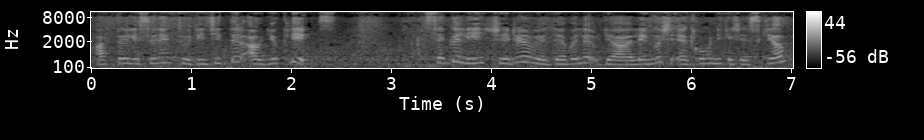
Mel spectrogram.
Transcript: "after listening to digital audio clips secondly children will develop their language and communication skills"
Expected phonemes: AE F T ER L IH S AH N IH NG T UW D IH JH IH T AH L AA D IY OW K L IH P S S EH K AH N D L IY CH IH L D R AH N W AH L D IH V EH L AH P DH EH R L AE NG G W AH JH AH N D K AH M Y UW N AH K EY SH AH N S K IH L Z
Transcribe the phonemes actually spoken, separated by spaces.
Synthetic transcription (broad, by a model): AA F T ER L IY S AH N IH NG T UW D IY JH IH T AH L AA D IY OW K L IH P S S EH K AH N D L IY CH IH D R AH N W AH L D IH V EH L AH P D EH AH L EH NG G W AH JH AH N K AH M Y UW N AH K EY SH AH N S K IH L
